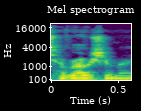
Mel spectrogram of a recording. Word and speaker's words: Hiroshima: that talks about Hiroshima, depending on how you want to say that. I guess it's Hiroshima is actually the more correct pronunciation.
